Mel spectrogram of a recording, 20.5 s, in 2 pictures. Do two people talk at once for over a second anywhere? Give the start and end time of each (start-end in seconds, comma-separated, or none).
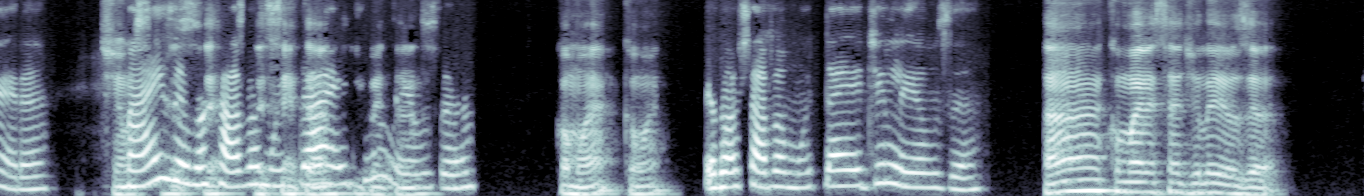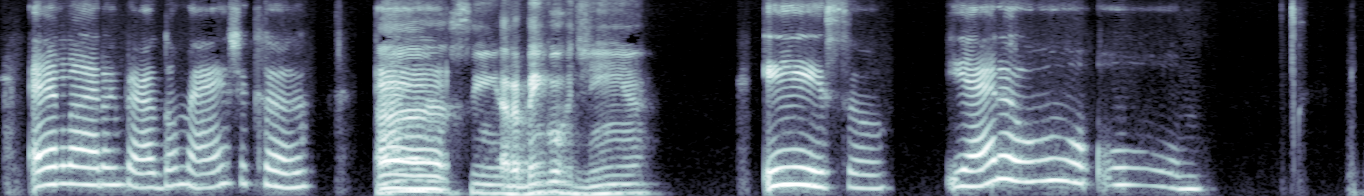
1.9-3.3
